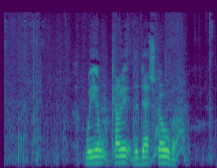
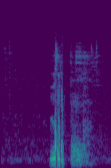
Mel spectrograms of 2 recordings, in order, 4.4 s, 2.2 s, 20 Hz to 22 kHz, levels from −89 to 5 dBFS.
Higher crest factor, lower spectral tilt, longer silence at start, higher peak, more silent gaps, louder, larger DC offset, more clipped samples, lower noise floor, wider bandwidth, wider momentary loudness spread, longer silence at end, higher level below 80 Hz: second, 18 dB vs 26 dB; about the same, -4.5 dB/octave vs -5 dB/octave; second, 0.1 s vs 1 s; first, -10 dBFS vs -18 dBFS; neither; first, -26 LUFS vs -41 LUFS; neither; neither; second, -52 dBFS vs -74 dBFS; first, 16.5 kHz vs 14.5 kHz; first, 21 LU vs 15 LU; second, 0.1 s vs 0.3 s; second, -80 dBFS vs -70 dBFS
